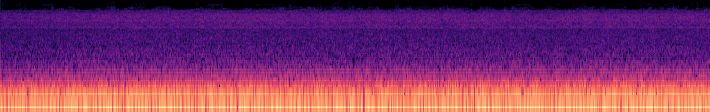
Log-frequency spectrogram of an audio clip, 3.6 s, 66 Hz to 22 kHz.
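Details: 2003 Chevy Trailblazer LTZ 4x4, 4.2 I6, idling to warm up after new valve cover and intake manifold gaskets, plugs and coils to cure an oil leak causing P0305 cylinder 5 misfire: deep, smooth, constant rumble with no stumble or miss; healthy idle.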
